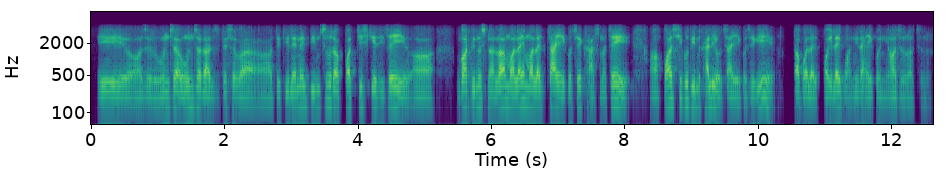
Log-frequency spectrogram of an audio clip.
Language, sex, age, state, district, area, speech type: Nepali, male, 18-30, West Bengal, Darjeeling, rural, conversation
